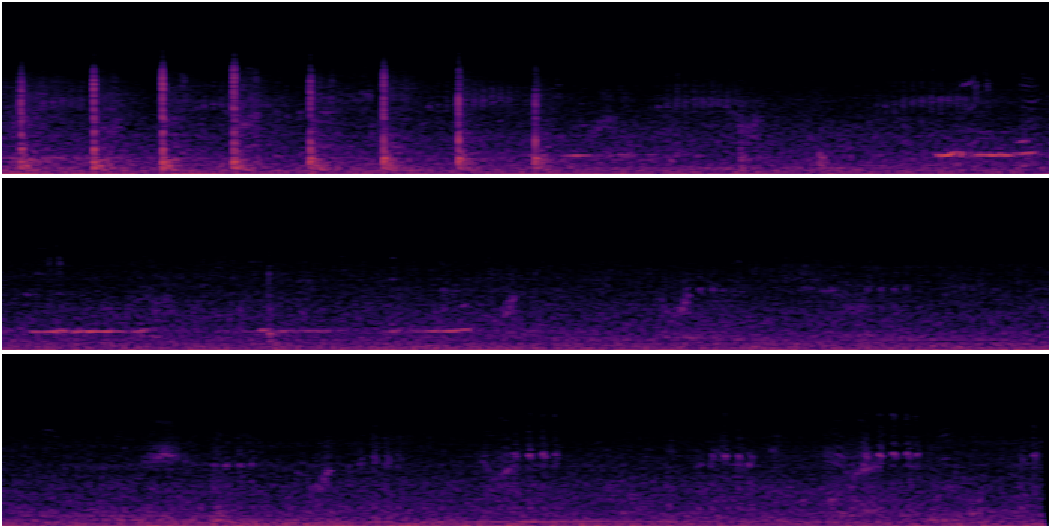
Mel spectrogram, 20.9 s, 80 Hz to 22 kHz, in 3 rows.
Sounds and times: birds 0:00.2 - 0:05.2
birds 0:05.8 - 0:10.5
frogs 0:15.0 - 0:17.8
frogs 0:18.7 - 0:20.2

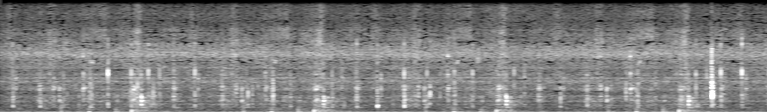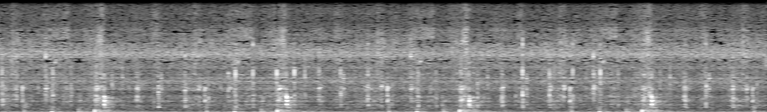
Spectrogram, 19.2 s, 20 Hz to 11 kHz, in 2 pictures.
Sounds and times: gas meter 0:00.0 - 0:19.1
quiet noise of running gas boiler 0:00.0 - 0:19.1

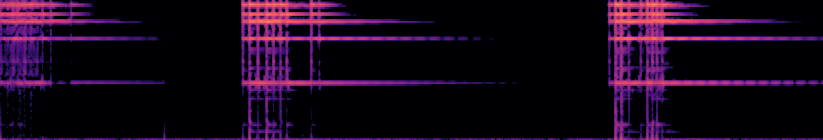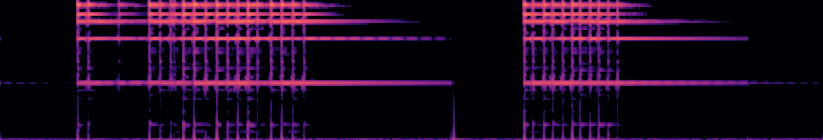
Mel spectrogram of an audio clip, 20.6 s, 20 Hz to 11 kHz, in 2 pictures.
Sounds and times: small bells ringing 0:11.3 - 0:15.9
small bells ringing 0:16.8 - 0:20.0

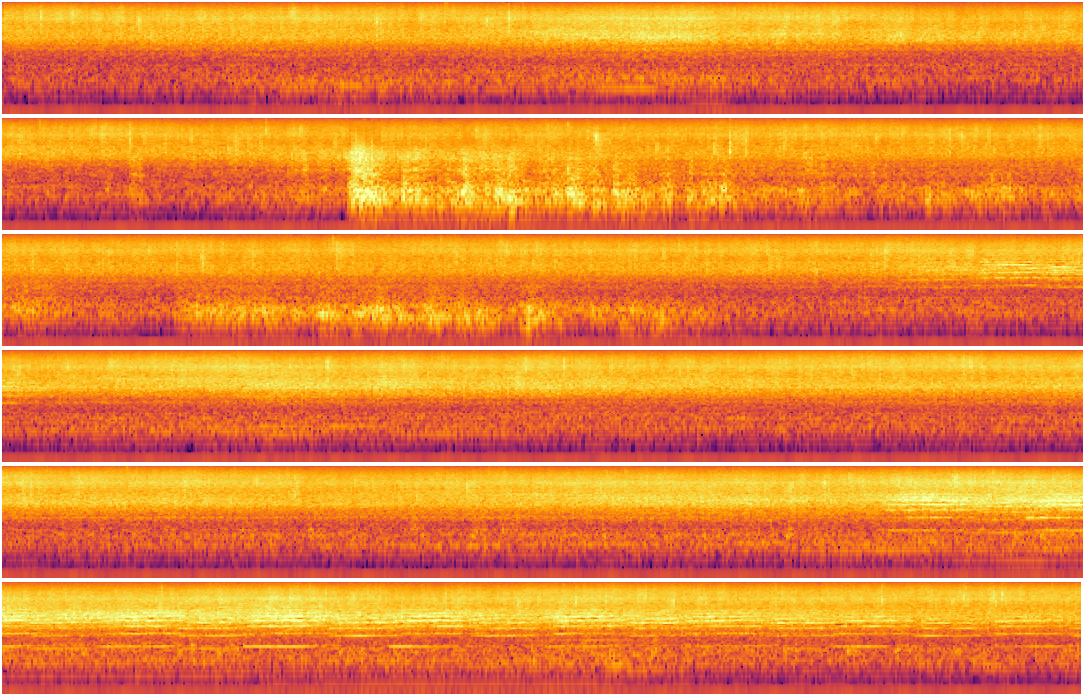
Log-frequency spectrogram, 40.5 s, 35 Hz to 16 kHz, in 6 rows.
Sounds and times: rain on window 0:00.0 - 0:40.5
thunderstorm 0:07.4 - 0:18.4
old style english fire engine siren 0:18.7 - 0:40.5
thunderstorm 0:29.0 - 0:40.5

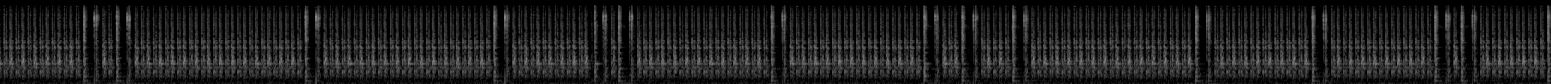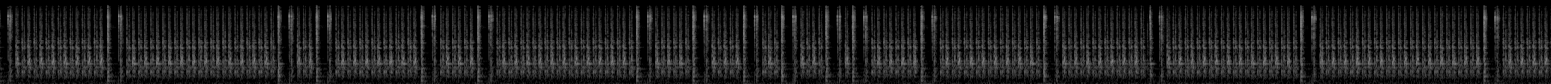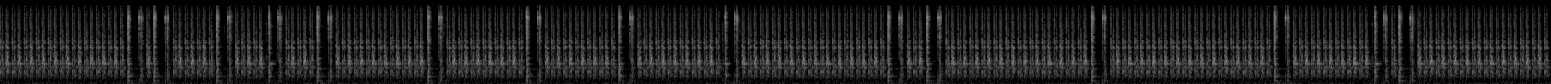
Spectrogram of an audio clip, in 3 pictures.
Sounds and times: Ticker Tape Machine 0:00.0 - 0:46.5

